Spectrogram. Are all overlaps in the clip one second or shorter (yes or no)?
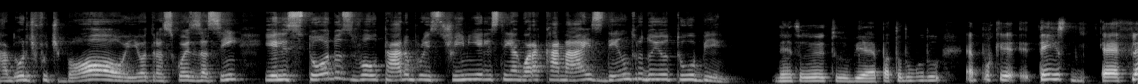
yes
